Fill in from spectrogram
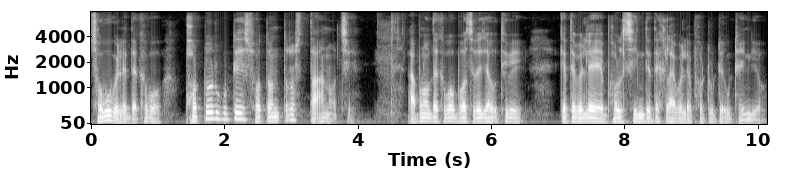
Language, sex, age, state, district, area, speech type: Odia, male, 60+, Odisha, Boudh, rural, spontaneous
